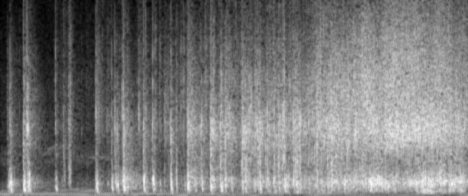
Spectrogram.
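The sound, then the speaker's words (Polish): A burst of sharp, loud wooden cracks and splintering snaps, like a tree giving way, quickly swelling into a sustained rushing crash that continues to the end. “Mijają dom z zarwanym dachem posesję z przewróconym na zabudowania gospodarcze drzewem, kiedy nagle rozlega się trzask, jakby zwalającego się drzewa.”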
